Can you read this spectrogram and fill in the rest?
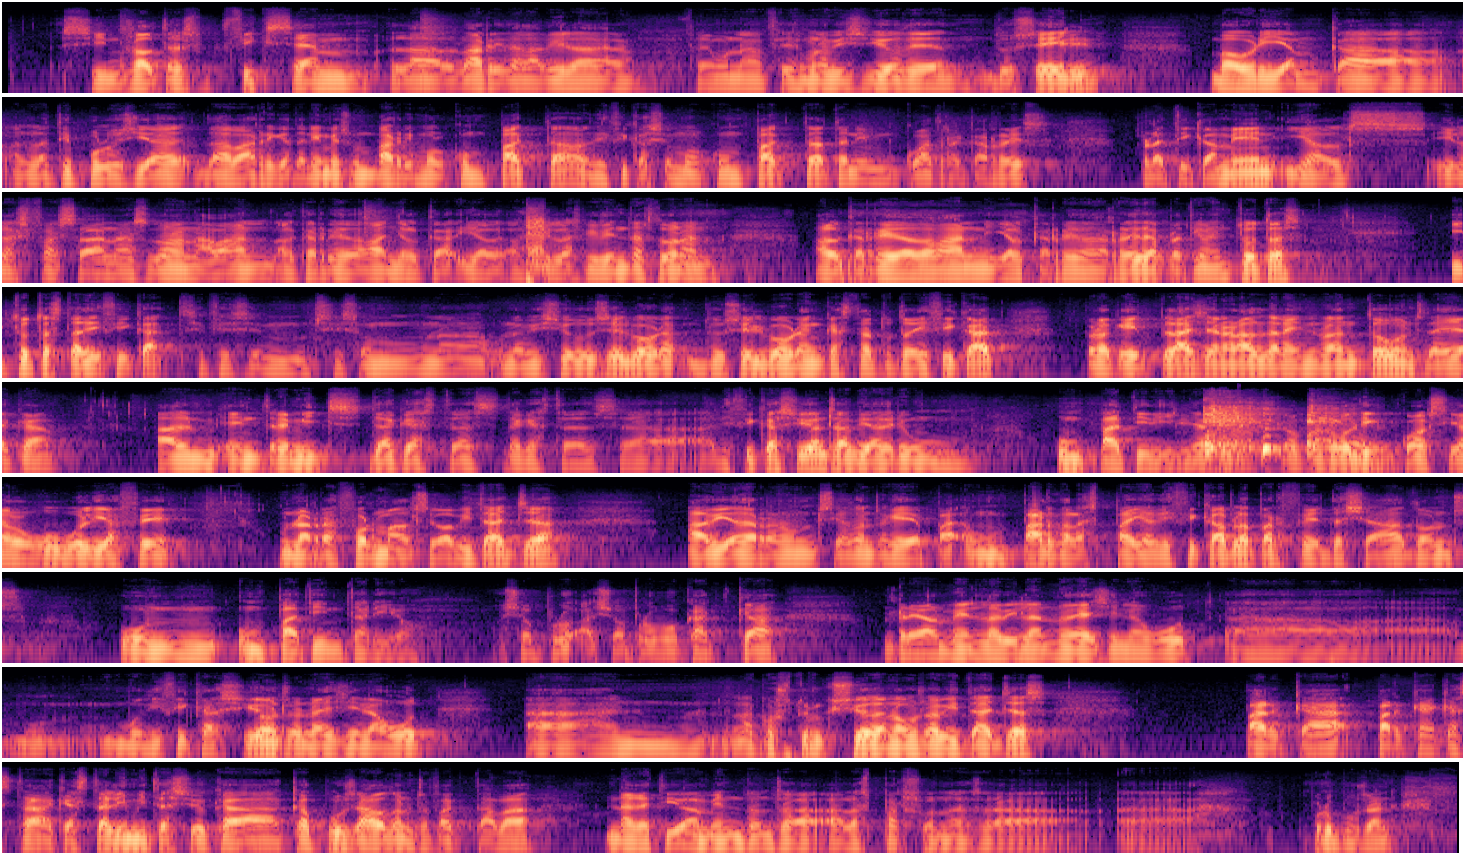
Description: L’Ajuntament de Martorell va aprovar, en el Ple Ordinari d’ahir a la nit, una modificació puntual del Pla General d’Ordenació Urbana (PGOU) de Martorell de gran rellevància per La Vila.
Albert Fernández, regidor de Planificació Urbanística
